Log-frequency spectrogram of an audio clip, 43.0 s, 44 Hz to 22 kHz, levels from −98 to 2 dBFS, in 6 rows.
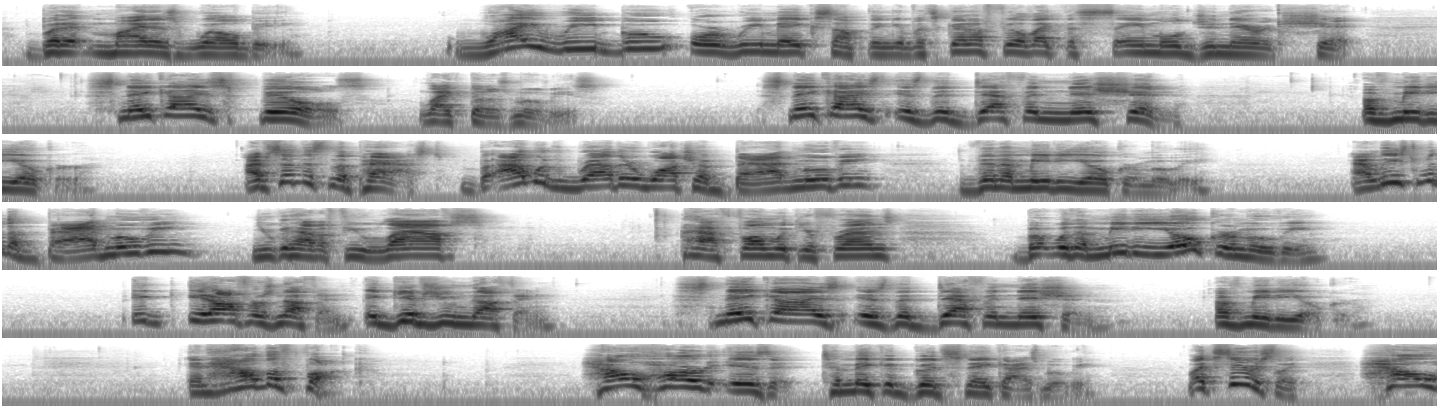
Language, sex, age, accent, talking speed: English, male, 30-49, American, 150 wpm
